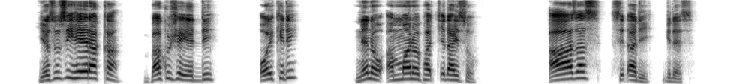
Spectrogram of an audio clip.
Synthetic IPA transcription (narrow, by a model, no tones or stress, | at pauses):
jɛs̬ʊs̬ɪhe̞ːɾɐkːɐ | bɐkʊʃ̬ɛjɛd̪ːɪ | ɔjkːɪd̪ɪ | nɛnɔwʔɐmːɐnɔwpɐt͡ʃʼːɪd̪ɐjsːɔ̰ | ʔaːzɐsː | ɪᶑɐd̪ɪ | ɡɪd̪ḛs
